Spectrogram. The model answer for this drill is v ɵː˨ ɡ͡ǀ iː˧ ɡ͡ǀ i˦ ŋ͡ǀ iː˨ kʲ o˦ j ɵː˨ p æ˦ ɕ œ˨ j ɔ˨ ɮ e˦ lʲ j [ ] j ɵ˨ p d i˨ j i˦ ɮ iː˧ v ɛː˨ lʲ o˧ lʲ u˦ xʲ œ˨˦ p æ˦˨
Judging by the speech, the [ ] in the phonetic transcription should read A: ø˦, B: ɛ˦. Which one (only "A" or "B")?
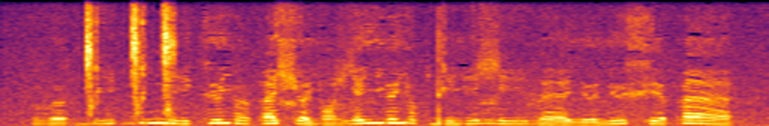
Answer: A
